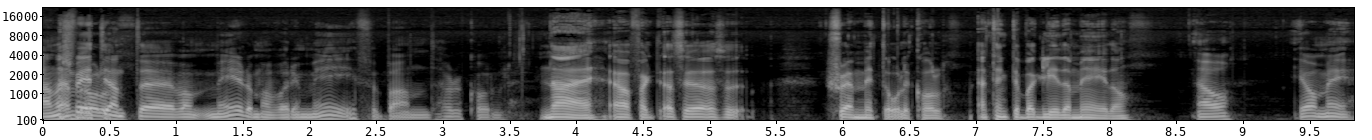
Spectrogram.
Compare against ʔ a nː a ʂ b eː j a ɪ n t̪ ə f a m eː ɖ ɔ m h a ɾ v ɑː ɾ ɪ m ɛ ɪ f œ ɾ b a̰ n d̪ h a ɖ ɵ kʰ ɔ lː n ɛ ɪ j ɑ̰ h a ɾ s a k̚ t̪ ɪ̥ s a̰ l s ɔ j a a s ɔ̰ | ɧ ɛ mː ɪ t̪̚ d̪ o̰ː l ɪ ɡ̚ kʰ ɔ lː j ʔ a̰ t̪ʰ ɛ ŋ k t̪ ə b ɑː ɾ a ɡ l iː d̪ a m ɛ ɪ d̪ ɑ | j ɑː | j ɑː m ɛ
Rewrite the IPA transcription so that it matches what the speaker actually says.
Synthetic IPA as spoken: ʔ a nː a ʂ v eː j a ɪ n t̪ ə v a m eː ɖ ɔ m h a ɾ v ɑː ɾ ɪ m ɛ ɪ f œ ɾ b a̰ n d̪ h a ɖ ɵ kʰ ɔ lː n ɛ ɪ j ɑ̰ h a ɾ f a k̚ t̪ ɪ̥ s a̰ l s ɔ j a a s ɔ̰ | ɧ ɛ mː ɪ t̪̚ d̪ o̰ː l ɪ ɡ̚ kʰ ɔ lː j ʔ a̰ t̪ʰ ɛ ŋ k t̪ ə b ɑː ɾ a ɡ l iː d̪ a m ɛ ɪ d̪ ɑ | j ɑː | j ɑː m ɛ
